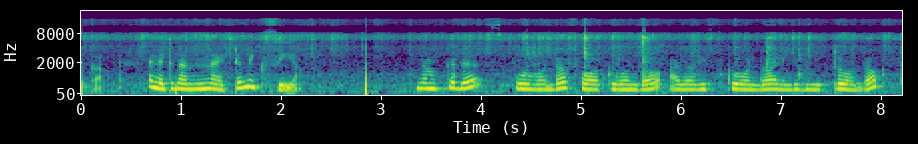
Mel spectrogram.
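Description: A woman's voice talking, with a metal spoon stirring in a glass bowl underneath and one sharp click just before the middle.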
